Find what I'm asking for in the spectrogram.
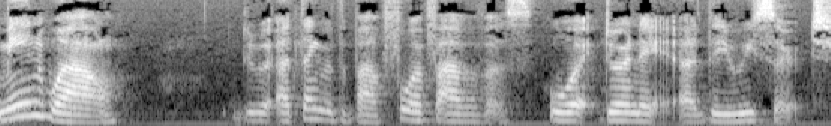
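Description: A plain, everyday voice carries lively intonation. The pace is moderate. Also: woman, medium pitch for a woman. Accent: American. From US South, New Orleans, Louisiana. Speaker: civil rights activist. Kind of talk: biographical interview.

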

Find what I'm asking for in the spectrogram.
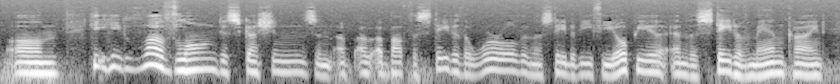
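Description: The man has a dark, mellow tone at a fairly high pitch, with ordinary pitch variation and a fairly slow pace with hardly any pauses. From Hawaii, US. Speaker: educator and former Peace Corps volunteer. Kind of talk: casual interview. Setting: pre-recorded interview, moves away from mic. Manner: animated.

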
